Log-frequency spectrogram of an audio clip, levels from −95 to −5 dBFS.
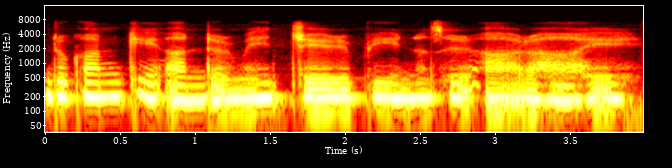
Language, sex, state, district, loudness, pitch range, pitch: Hindi, female, Arunachal Pradesh, Lower Dibang Valley, -15 LUFS, 170-195 Hz, 185 Hz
